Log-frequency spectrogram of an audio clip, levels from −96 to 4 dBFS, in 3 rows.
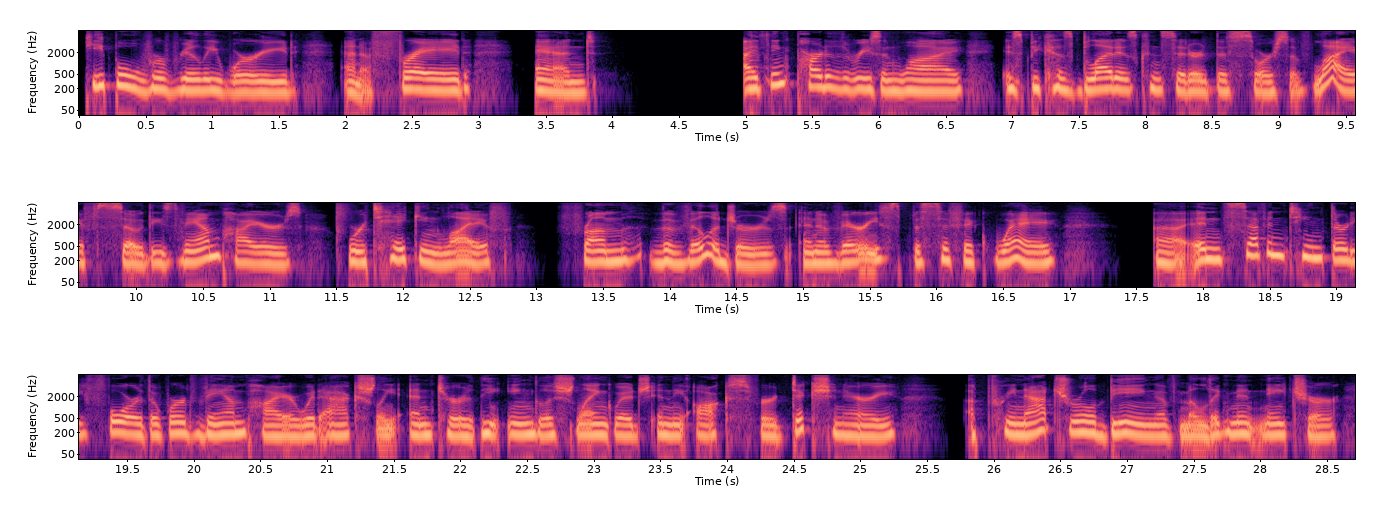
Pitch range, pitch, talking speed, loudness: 165-195 Hz, 180 Hz, 125 wpm, -17 LUFS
